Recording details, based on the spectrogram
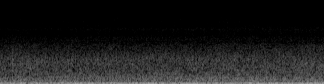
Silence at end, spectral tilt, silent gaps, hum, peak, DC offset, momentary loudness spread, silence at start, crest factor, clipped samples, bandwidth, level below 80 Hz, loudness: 0 s; -6.5 dB/octave; none; none; -22 dBFS; under 0.1%; 1 LU; 0 s; 10 dB; under 0.1%; 16 kHz; -34 dBFS; -39 LUFS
